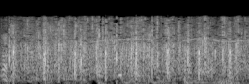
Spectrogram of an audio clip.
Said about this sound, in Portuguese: Palmas para a Juliana Morgado!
